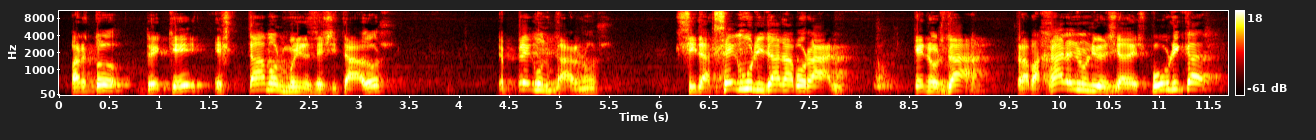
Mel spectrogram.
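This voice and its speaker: An older man giving a formal academic speech at a university ceremony, measured and emphatic, posing rhetorical questions. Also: high voice, fairly bright tone, rough recording. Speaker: guest speaker at a university ceremony. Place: university auditorium.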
